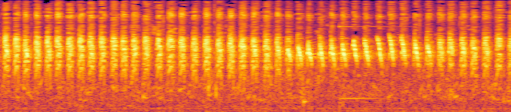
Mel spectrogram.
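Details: Emotional greater green leafbird sings a long, even chain of fast, rasping repeated notes, about seven per second, in the ngentrok style, without pause.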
